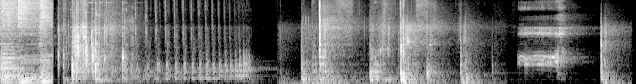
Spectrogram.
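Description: Background music cuts off about half a second in. Then a stunt scooter rolls on a wooden ramp surface and lands with a few heavy thuds, and there is a short vocal sound near the end.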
